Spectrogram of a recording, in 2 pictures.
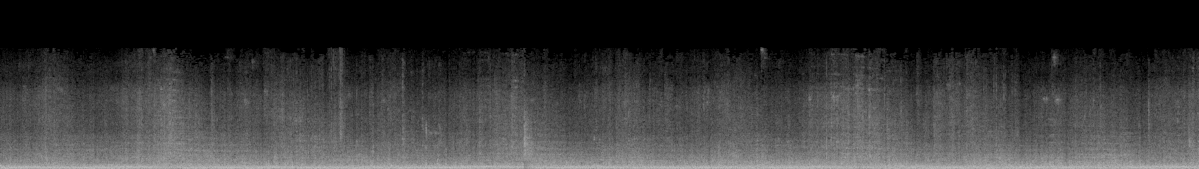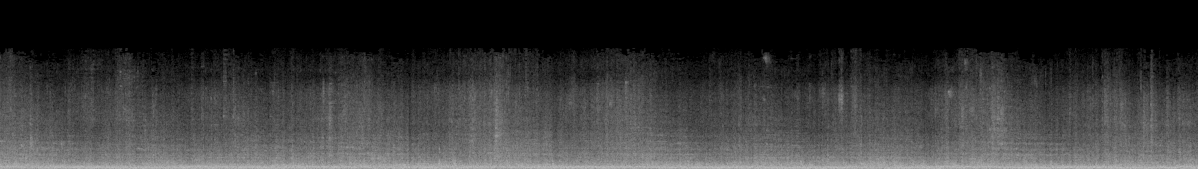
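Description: Double-stack intermodal well cars of a freight train rolling past close by: a loud, steady rumble of steel wheels on rail, with scattered clacks as the wheel sets pass.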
